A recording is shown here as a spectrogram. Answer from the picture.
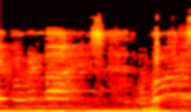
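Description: Loud live band music heard from among the audience: heavy, booming bass and guitar, with a woman's voice singing over it.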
